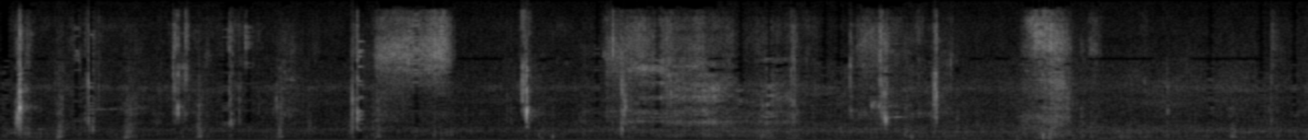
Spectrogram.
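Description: A person chewing and biting food into a close clip-on microphone, with many short sharp clicks and small crunches scattered through it.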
